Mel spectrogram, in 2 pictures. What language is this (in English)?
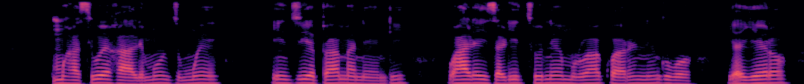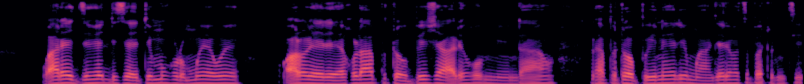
Masaaba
